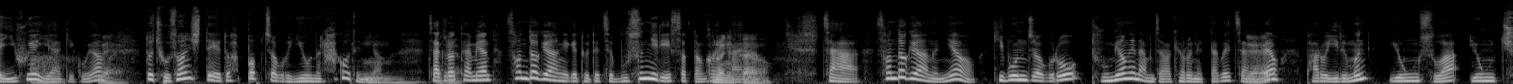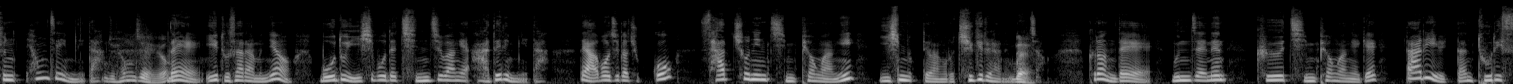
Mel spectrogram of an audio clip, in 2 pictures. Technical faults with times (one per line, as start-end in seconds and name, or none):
none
